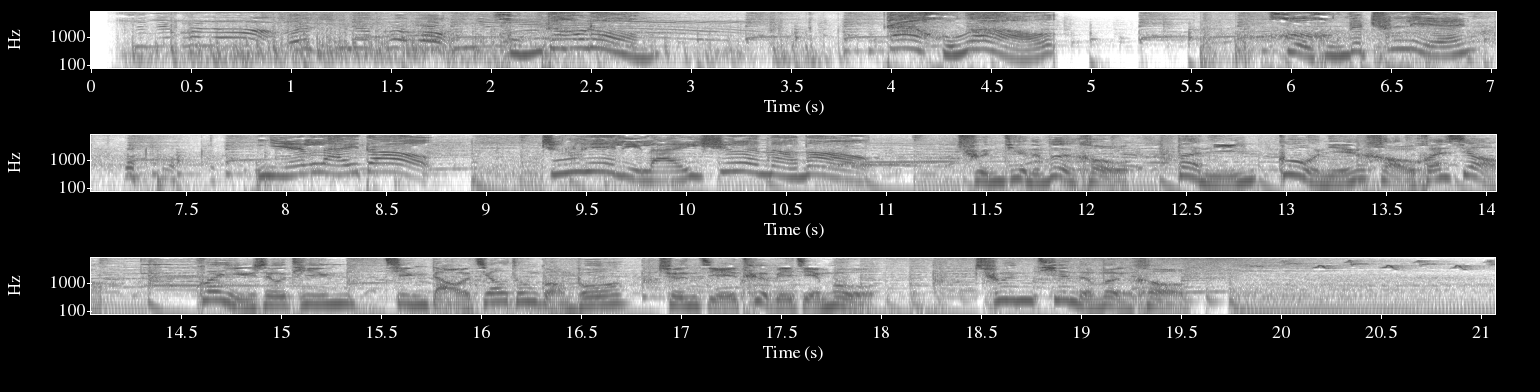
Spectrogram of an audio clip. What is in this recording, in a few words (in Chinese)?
女 广告 春天的问候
